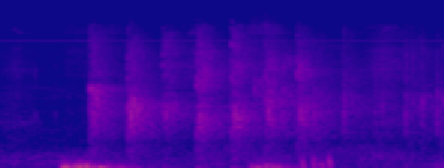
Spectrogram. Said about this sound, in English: It's a good golf clap.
